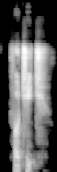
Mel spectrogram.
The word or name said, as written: focic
